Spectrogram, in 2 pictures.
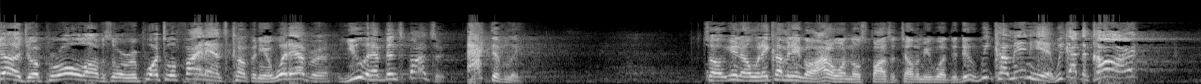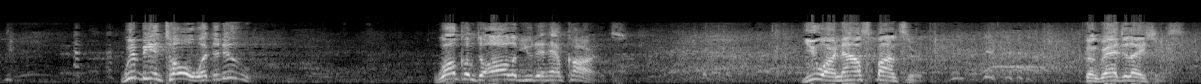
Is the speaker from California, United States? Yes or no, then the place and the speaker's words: no; Bronx, New York, United States; Because I grew up in the South Bronx, and if you had a mother like I had and you had a family like I had and you lived in the neighborhood I lived, you'd be drinking too.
